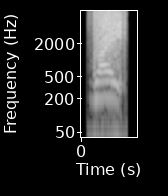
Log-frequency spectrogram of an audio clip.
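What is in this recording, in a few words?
"right", male radio voice; female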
